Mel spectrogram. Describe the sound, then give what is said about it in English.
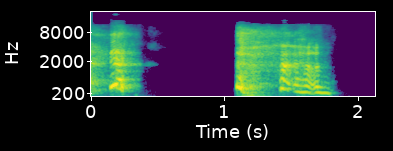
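Two abrupt coughs: a short first one, then a longer, rougher one that trails into a voiced, throaty end after a brief pause. No talking. “God, there's just going to be a montage of me coughing through this whole podcast.”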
